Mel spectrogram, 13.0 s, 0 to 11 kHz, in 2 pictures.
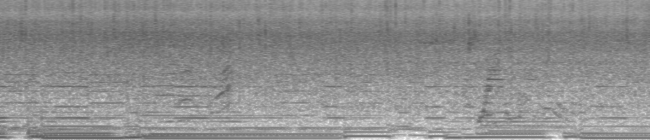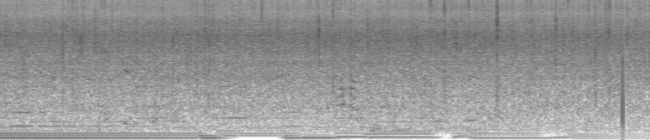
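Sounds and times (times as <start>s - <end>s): heavy rain: 0.0s - 13.0s
music of low held notes: 0.0s - 13.0s.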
